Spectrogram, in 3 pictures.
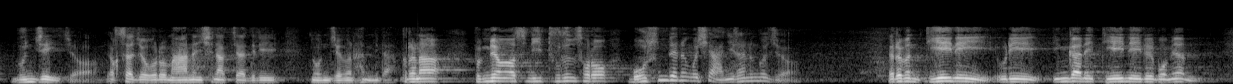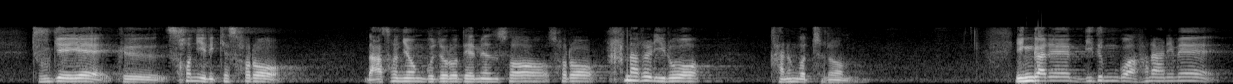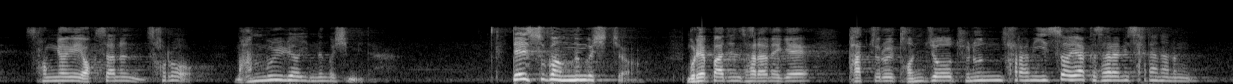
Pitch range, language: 135-190 Hz, Korean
